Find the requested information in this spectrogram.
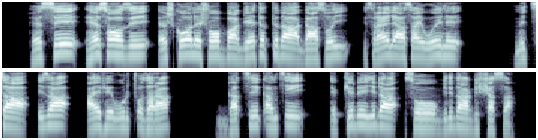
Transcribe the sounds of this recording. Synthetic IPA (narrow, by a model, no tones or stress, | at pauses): hɛsːɪhɛsɔhɐzɪɛʃko̞ːlɛʃoːbːaːɡe̞ːt̪ɛt̪ːɪd̪ɐɡaːsɔj | ɪsɾaːʔɛlɛːsɐjwɔjnɛ | mɪt͡sːaːɪzɐː | jfɛwʊɾt͡ʃʼːɔzɐɾɐ | ɡɐt͡sːɪkʼɐnt͡sʼːɪ | ɛkːɪd̪ɪjɪd̪ɐsɔhɔɡɪd̪ɪd̪ɐɡɪʃːɐsːɐ̰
